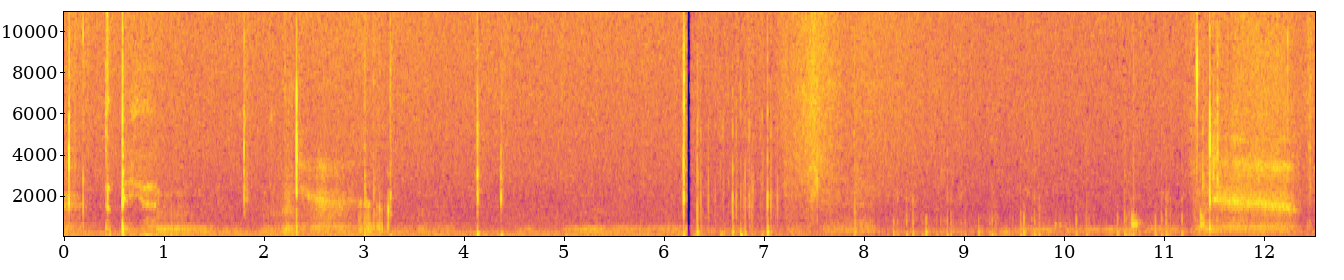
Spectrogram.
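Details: Stomach growling (borborygmi) from a compilation of clips featuring a person from Three Sheep: low gurgling rumbles with squeaky rising and falling gurgles.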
